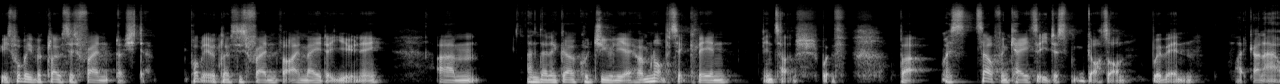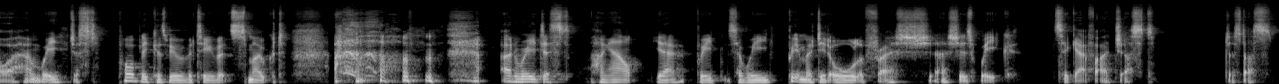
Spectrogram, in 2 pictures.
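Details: Adult female who stammers; stammering.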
